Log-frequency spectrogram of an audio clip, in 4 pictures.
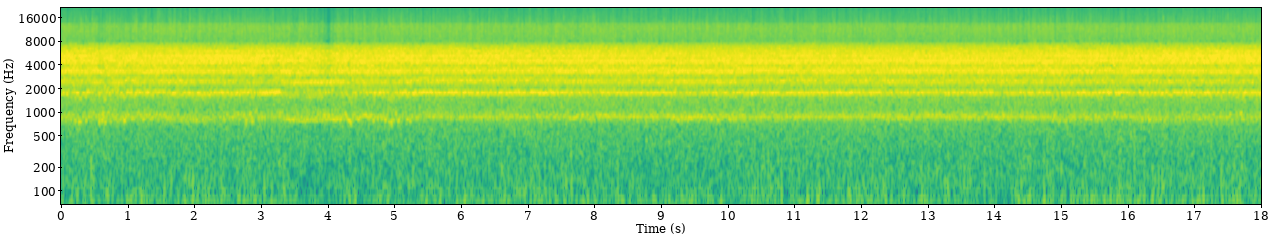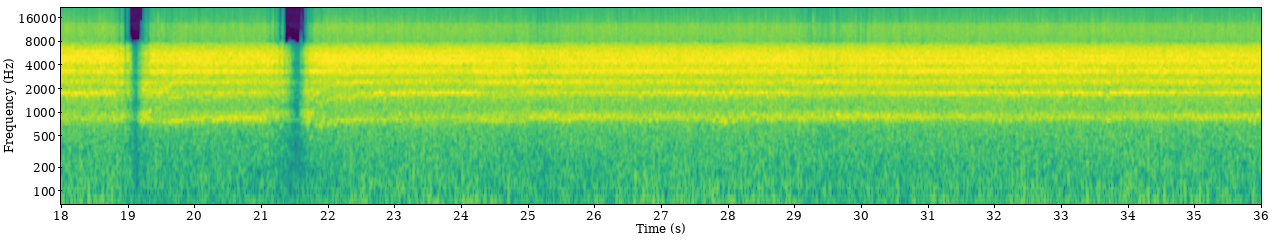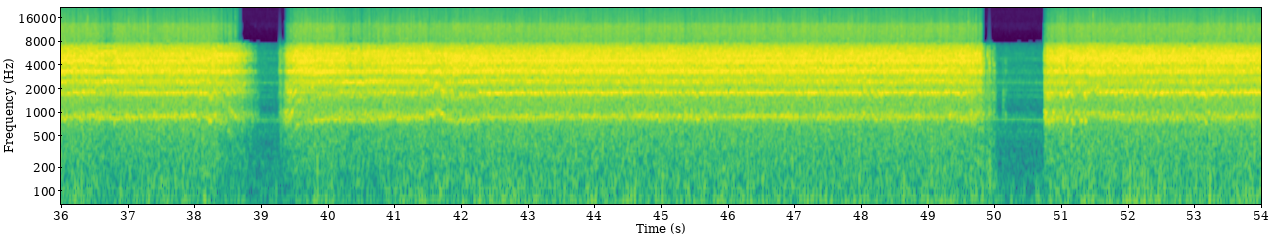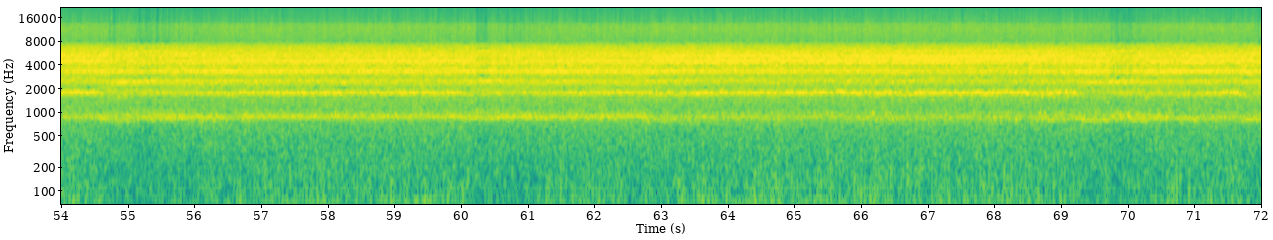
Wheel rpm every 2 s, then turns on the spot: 220, 220, 220, 240, 230, 230, 230, 230, 210, 160, 130, 200, 220, 220, 230, 230, 230, 230, 220, 100, 220, 230, 230, 230, 180, 130, 220, 220, 230, 230, 230, 220, 210, 210, 220, 220.
none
